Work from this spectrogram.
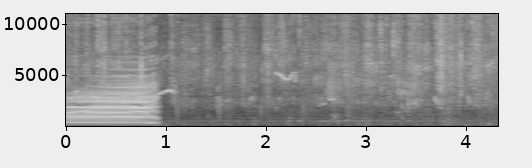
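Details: A tame cow moos once while the herd is driven toward green pasture in the morning. The moo is rich and steady for about a second, then the call stops and faint morning birdsong and rustling remain.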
